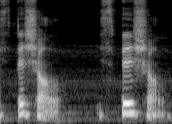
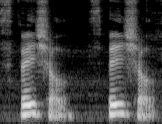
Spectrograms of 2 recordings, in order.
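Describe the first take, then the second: Both takes have the same delivery.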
